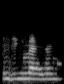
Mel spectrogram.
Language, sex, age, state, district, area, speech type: Hindi, female, 30-45, Madhya Pradesh, Balaghat, rural, conversation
